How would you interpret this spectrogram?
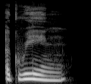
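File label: "agreeing", US English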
